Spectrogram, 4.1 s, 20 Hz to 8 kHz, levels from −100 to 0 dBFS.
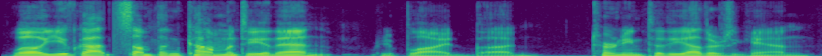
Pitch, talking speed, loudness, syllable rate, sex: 120 Hz, 220 wpm, -20 LUFS, 6.4 syllables/s, male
